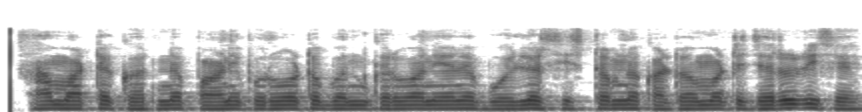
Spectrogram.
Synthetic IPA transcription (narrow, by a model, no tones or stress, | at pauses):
amaʈeɡʱəɾnepaɽ̃ipəɾʋoʈobənd̪̚kəɾʋaniəneboiləɾsɪsʈəmnekaɖʋamaʈed͡ʒəɾuɾit͡ʃʰe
